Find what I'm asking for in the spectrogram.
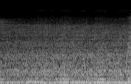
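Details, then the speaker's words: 2002 Suzuki GSF600 Bandit inline-four, idling on an auxiliary fuel tank after carburetor synchronization with four vacuum gauges; smooth, even idle with no misses, hunting or lope. Carbs now in sync. "I think the rest of them all look in line to me the bike sounds all right so I'm gonna call this"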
